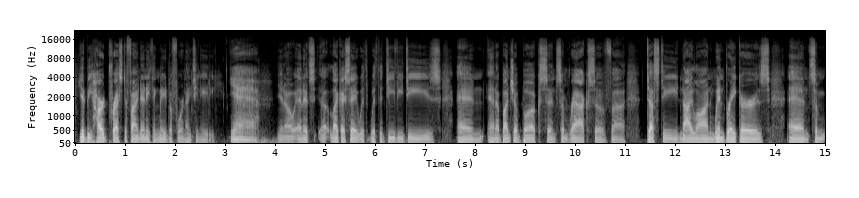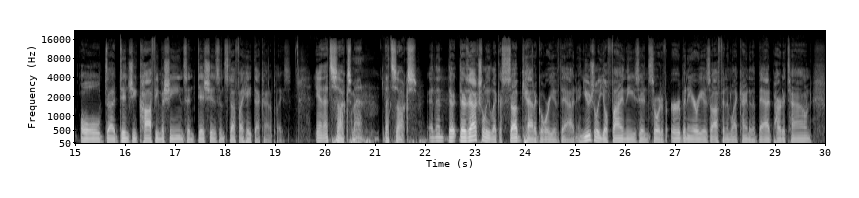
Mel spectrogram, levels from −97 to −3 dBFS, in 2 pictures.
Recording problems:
none

